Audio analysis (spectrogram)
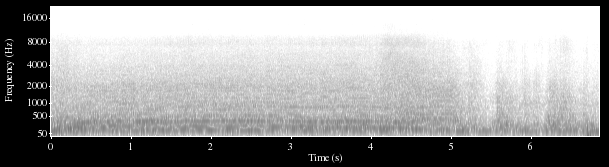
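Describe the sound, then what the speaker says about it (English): An S10 pickup truck at a drag race, its engine drone heard from a distance with a steady pitched hum that shifts gradually, then fading under outdoor noise toward the end. "S10 pickup truck coming up in the left-hand lane."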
